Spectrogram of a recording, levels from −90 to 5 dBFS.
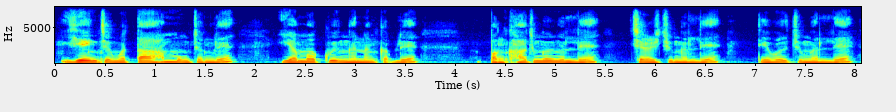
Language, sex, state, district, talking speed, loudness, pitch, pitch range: Wancho, female, Arunachal Pradesh, Longding, 180 wpm, -18 LUFS, 185 Hz, 175-210 Hz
